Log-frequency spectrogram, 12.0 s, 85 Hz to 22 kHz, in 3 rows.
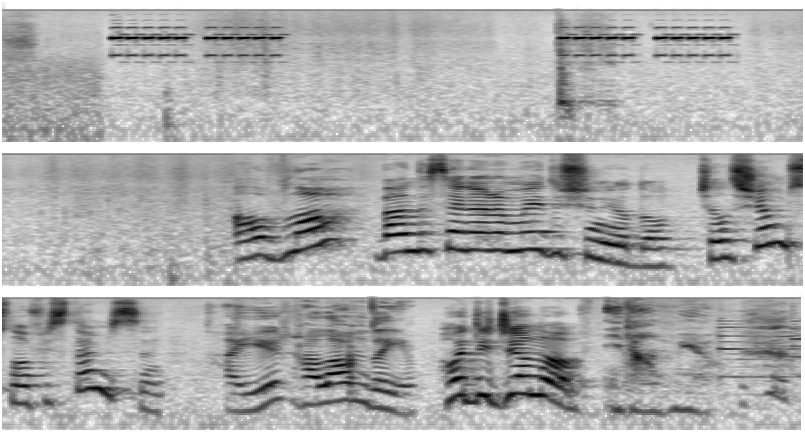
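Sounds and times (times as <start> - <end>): telephone ringing: 0.5 - 1.5, 2.8 - 3.8.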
